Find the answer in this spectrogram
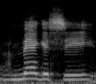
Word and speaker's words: Megacy: Megacy. Megacy. Rhymes with legacy.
